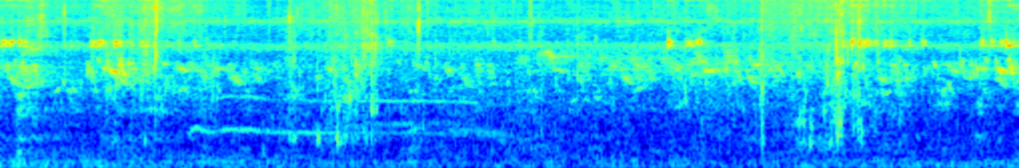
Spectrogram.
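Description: Faint wet squelching and trickling of a hand working into a flooded, muddy eel hole, with scattered small splashes over quiet rural ambience.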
